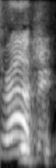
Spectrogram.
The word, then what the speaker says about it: Robert: It's Robert. But he likes He likes Roar. Robert. Oh, Robert. Huh? Robert. Yeah. Rober. That's the French pronunciation.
